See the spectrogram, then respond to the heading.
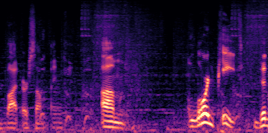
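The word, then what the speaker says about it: Petre: Uh it's it's not pet te. It's uh it's spelled a different way but it's pronounced Pete.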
